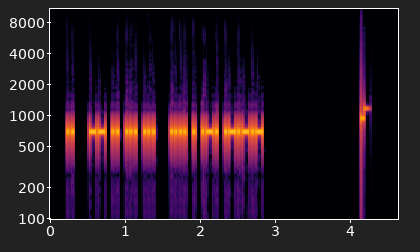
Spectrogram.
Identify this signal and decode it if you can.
Morse code, heard as a keyed tone, about 40 wpm, 700 Hz. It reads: I MISS HER.
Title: Sentences from Top 1000 Words - Review Part 3 - 40wpm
